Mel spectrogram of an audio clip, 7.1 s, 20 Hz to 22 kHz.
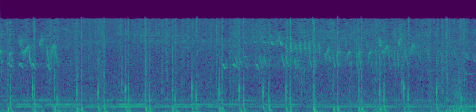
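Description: Roach, the horse in The Witcher 3: Blood and Wine, trotting with a quick, steady clip-clop of hooves, close and even throughout, with faint birdsong in the background.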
